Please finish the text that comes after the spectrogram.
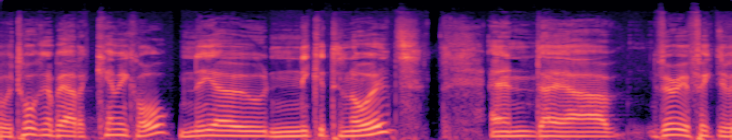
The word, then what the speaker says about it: neonicotinoids: should so the these chemicals how do you pronounce them Neo neonicotinoids so oid means something like so nicotine means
